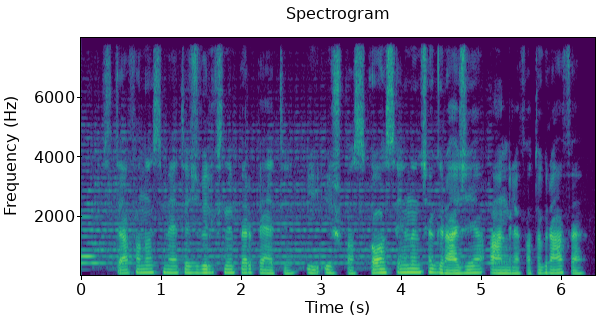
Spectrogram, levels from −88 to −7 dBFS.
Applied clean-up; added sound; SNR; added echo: none; Bowed string instrument; 13 dB; none.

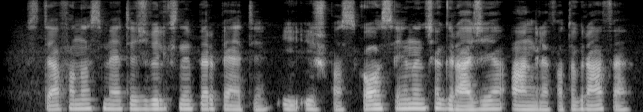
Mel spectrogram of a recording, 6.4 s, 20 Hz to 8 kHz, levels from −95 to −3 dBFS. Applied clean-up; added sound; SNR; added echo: none; none; none; none.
